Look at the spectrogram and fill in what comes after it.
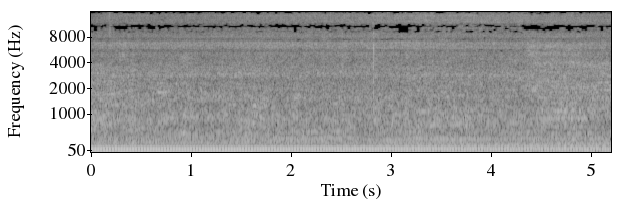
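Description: Mercedes-AMG C43 coupe's engine idling steadily, getting a little fainter near the end.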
